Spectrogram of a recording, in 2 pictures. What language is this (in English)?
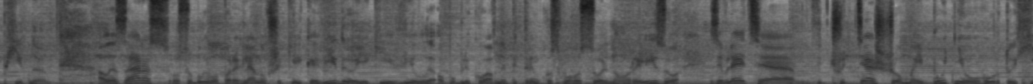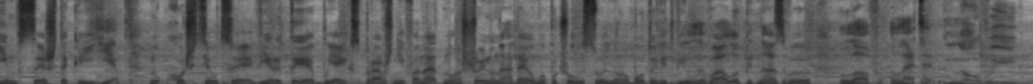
Ukrainian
